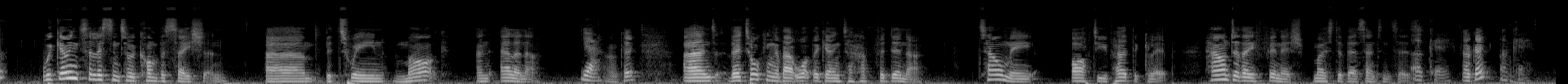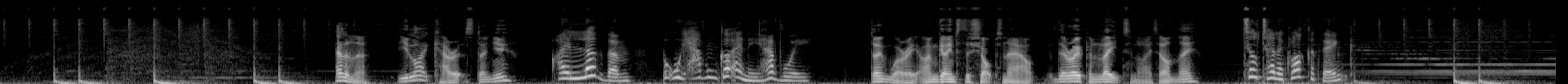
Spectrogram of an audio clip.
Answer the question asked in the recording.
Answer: Mark and Eleanor asked a short question at the end of most of their sentences.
